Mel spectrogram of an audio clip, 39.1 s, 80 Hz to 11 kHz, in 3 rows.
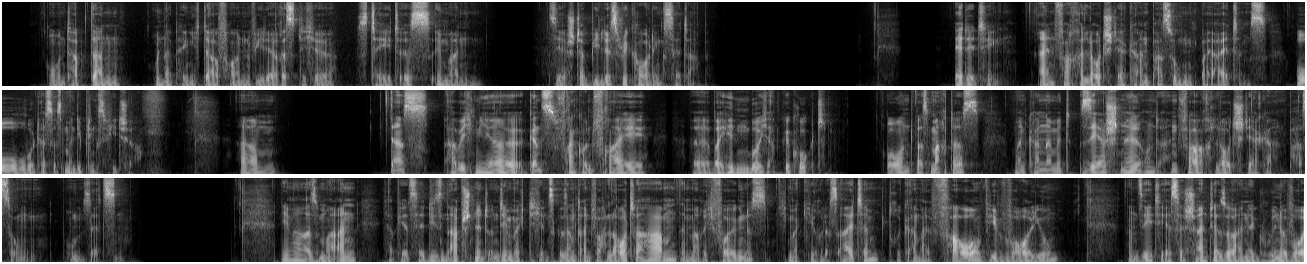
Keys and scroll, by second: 4.1 super+Tab, 13.3 super+Tab, 35.4 v.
